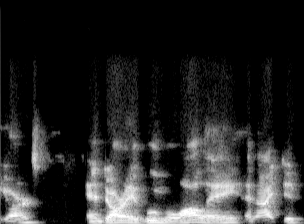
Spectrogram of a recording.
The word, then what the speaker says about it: Ogunbowale: And Dare Ogunbowale, and I did pronounce that correctly, it took me a while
